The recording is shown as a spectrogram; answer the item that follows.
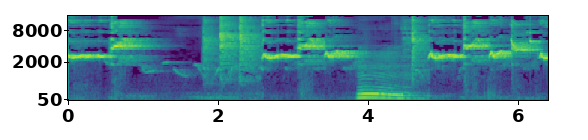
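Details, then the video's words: White-rumped shama pouring out a fierce burst song, known as tembakan, prepared as contest material: loud clear whistles, sharp chips and fluttering slurred notes in quick succession, with a brief low harmonic sound midway. "MURAI BATU TEMBAKAN TERGANAS"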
